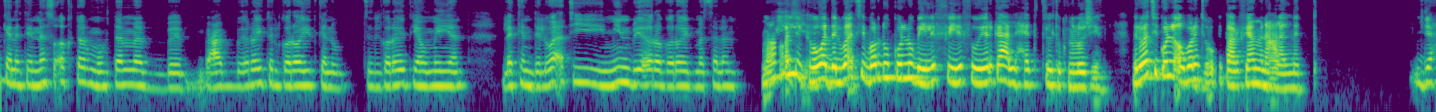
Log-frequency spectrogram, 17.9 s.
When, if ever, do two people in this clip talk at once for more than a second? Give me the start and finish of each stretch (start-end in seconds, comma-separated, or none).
9.5-10.8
